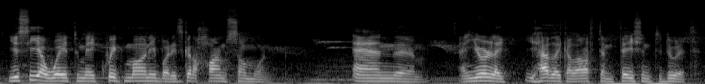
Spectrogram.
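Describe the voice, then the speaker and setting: A man in his twenties giving advice in casual talk to the camera, rambling and loose, full of fillers and asides. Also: on the high side. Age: 20s. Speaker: vlogger giving life advice.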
